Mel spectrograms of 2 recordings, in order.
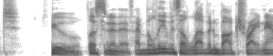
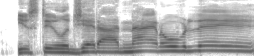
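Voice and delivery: over-the-top, high, put-on Southern cowboy accent; 8 semitones higher than usual. Mocking how some actors delivered their lines, in a Southern cowboy voice. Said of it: "a Southern cowboy?".

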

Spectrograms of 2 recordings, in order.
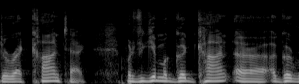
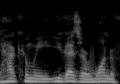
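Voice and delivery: ordinary delivery

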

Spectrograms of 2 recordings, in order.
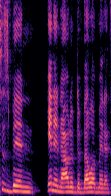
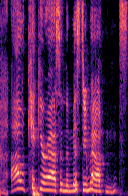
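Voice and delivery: loud, slow, heavy wrestling-promo voice; 4 semitones higher, 7 dB louder than usual. Joking that the announcement sounds like The Rock: The Rock wrestling promo voice. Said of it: "sounds like The Rock is telling you".

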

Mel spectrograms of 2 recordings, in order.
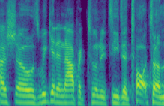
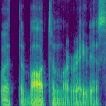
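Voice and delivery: secretive, hushed whisper, said to one side; 8 semitones lower, 3 dB quieter than usual. Episode intro listing a guest's career, whispering a rival team's name: whispered. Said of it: "I got to whisper that".

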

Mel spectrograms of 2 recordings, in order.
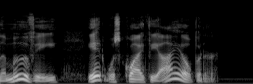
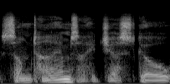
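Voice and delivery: quiet, put-on menacing voice, much slower; 4 semitones lower than usual. Recalling what a movie character said very quietly, mock-menacing Billy Jack quote. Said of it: "in a menacing tone".

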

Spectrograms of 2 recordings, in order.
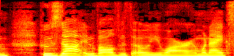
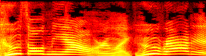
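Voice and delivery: mock loud shout, pitched very high; 9 semitones higher than usual. Recounting a raid full of shouting, retelling what someone was yelling: retelling a yell. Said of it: "Tim's yelling like".

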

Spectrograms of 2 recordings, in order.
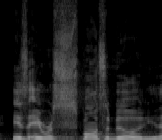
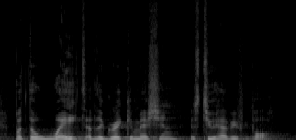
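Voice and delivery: normal talking voice

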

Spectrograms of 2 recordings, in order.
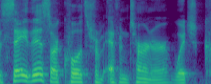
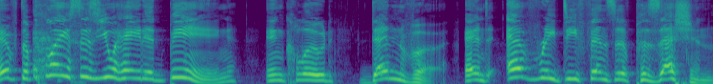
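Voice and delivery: pitched-up, swooping comic delivery, pitch swung around; 10 semitones higher than usual. Performing an announced bit about Carmelo Anthony in a Jeff Foxworthy voice. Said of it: "This is Jeff Foxworthy on Carmelo Anthony".

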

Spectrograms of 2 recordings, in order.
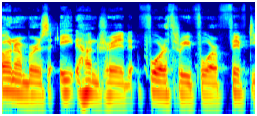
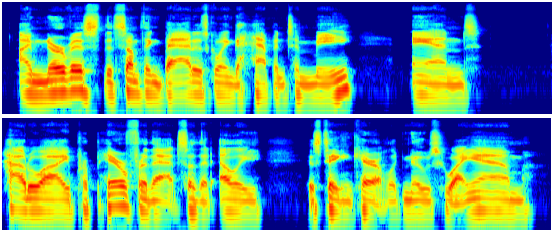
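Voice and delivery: normal talking voice

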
